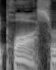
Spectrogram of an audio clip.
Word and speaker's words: PLOS: but they say PLOS, rhyming with floss.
